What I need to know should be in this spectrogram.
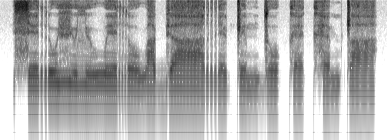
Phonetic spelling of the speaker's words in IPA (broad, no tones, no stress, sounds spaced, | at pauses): s ɪ r u vʲ u lʲ u w ɪ r o w a bʲ aː r e ʈ ɪ m d o k ɛ kʰ ɛ m ʈ a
